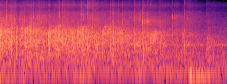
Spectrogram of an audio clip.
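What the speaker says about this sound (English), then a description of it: "Keep clapping, keep clapping, keep clapping, keep clapping." A crowd at a youth leaders summit claps steadily, a thick, continuous roll of applause that is loud at first and slowly tapers off toward the end.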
